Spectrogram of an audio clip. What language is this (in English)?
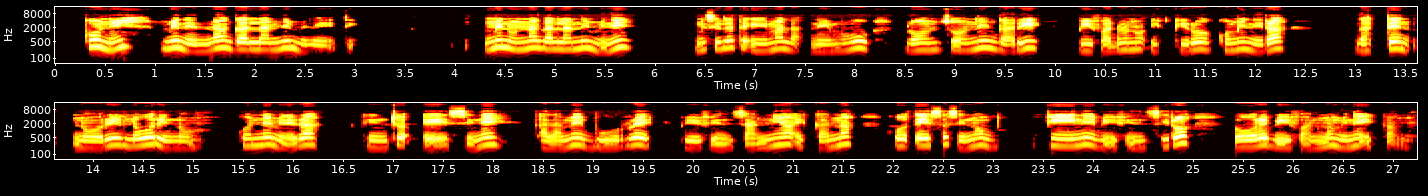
Sidamo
